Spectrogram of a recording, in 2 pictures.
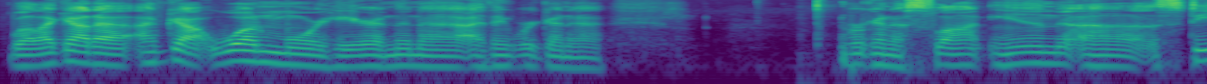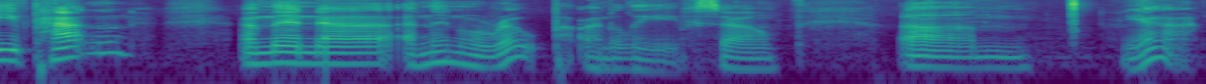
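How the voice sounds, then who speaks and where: A man's voice: on the low side, lively intonation, unhurried. A man who performs at an open mic, chatting casually between songs and rambling with many fillers and restarts. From Maryland area, USA.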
